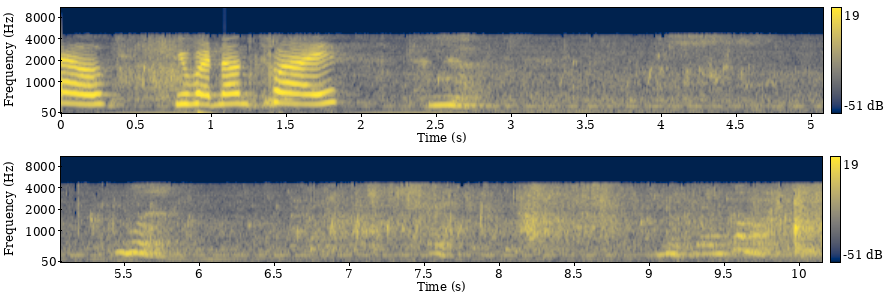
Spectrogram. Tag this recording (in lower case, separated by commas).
speech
